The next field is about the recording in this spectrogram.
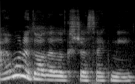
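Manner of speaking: normal talking voice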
